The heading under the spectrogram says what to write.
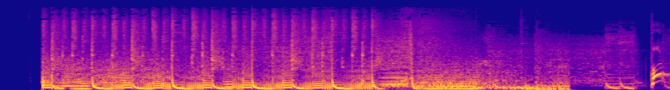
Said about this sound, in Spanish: Cuando regresemos a Total Sports, ¿cómo rugen los motores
